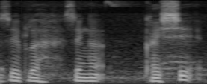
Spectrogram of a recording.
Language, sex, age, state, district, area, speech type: Bodo, male, 30-45, Assam, Baksa, urban, spontaneous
